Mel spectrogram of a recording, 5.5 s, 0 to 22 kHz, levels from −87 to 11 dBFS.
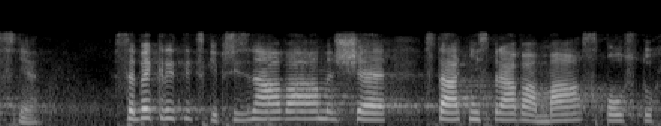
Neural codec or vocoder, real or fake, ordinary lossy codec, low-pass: vocoder, 44.1 kHz, 80 mel bands, Vocos; fake; Opus, 16 kbps; 7.2 kHz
